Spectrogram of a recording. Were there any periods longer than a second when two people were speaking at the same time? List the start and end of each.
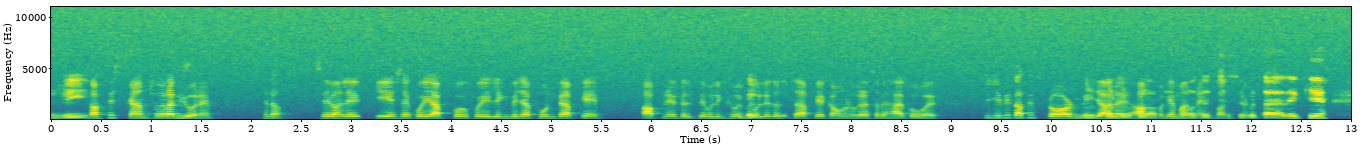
10.3-12.0

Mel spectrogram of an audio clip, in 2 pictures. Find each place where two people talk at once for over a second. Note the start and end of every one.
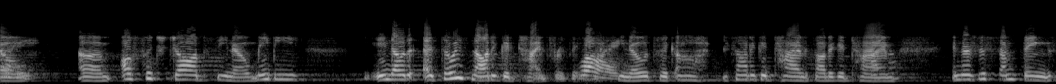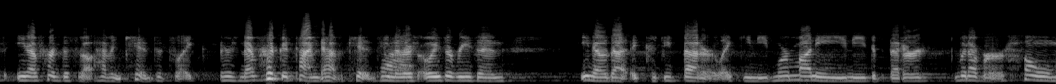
none

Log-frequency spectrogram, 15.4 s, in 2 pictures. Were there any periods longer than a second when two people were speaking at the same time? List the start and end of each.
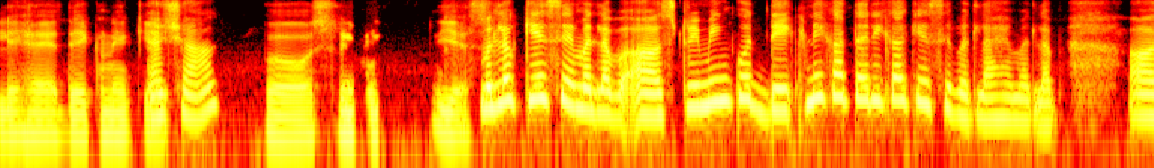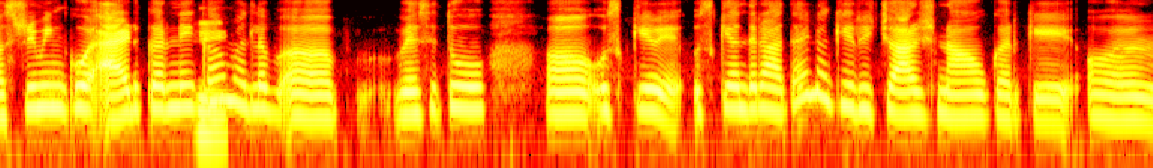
none

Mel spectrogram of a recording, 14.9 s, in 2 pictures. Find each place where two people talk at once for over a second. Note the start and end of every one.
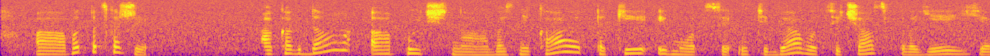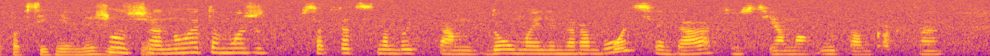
none

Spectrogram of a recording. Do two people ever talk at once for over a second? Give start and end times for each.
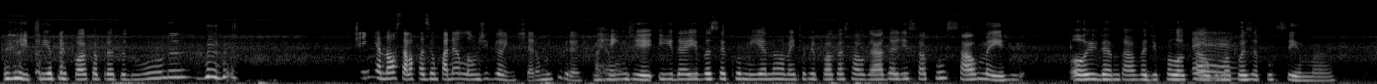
none

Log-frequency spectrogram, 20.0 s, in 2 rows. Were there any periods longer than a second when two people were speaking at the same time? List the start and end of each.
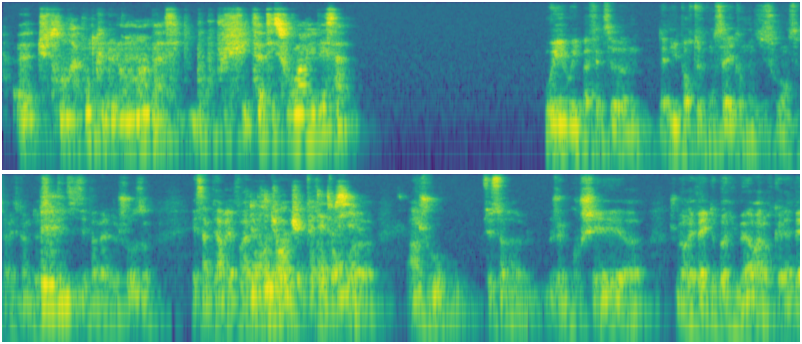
13.1-14.4

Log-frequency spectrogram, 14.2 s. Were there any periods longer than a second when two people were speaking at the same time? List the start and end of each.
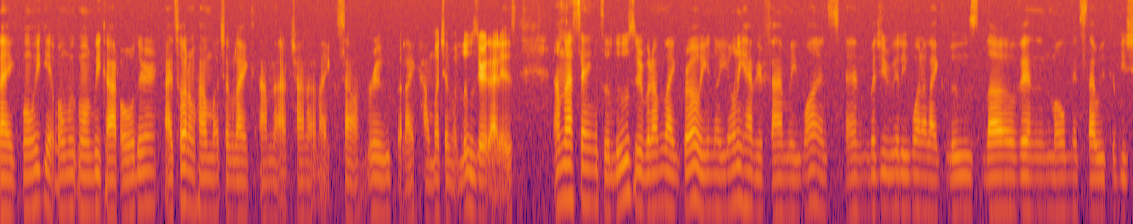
none

